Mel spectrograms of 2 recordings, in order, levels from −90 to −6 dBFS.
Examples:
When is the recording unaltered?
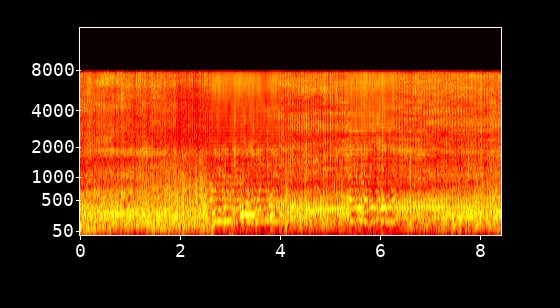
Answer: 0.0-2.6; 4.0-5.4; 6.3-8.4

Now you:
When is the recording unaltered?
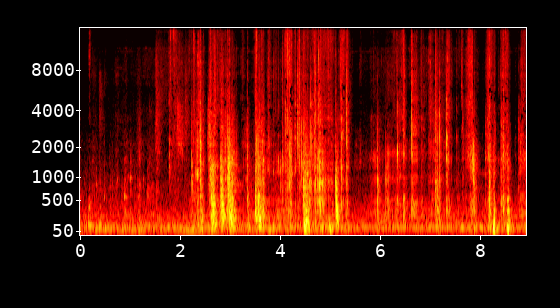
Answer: 0.0-8.9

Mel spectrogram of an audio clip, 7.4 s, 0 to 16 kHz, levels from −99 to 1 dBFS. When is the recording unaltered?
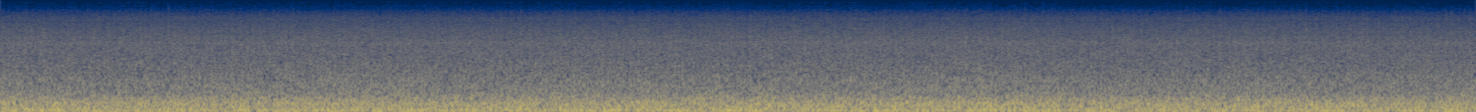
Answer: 0.0-1.1; 2.3-4.6; 5.7-7.4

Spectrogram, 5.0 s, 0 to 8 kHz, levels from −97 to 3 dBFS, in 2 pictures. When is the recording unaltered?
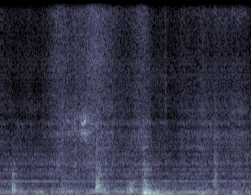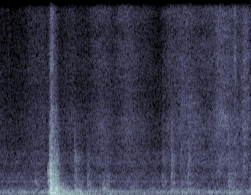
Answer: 0.6-1.0; 2.5-5.0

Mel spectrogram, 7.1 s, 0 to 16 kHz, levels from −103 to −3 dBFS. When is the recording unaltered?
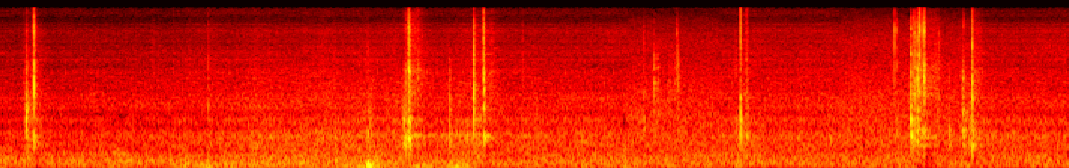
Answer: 4.2-4.8; 5.6-6.5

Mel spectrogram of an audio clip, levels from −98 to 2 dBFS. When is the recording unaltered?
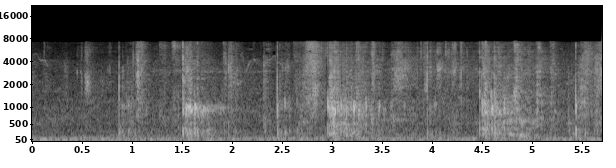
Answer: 0.0-0.5; 1.1-3.0; 5.2-5.7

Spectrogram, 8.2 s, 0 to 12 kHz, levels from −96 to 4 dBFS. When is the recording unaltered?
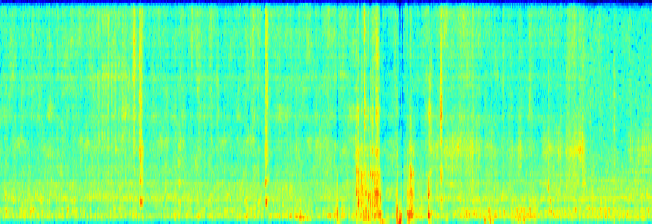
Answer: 7.3-8.2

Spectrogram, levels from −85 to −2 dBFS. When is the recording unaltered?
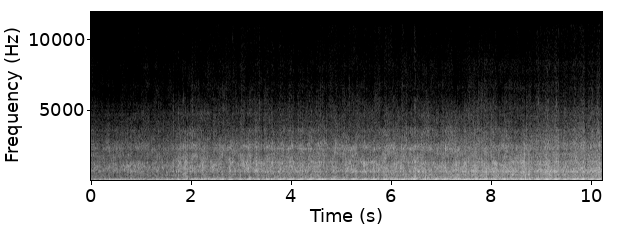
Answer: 3.6-4.6; 8.8-10.2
